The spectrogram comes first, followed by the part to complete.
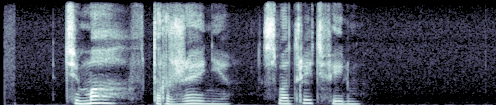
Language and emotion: Russian, neutral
